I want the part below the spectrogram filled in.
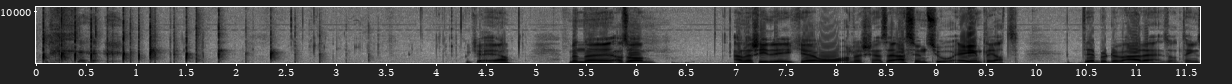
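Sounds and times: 
crowd clapping: 0.0 - 3.5
speech: 0.4 - 0.8, 4.3 - 6.3, 7.0 - 11.6.

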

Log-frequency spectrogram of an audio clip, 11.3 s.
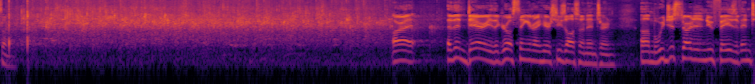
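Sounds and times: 
speech: 0.0 - 0.4, 5.9 - 11.3
audience clapping: 0.0 - 6.9.

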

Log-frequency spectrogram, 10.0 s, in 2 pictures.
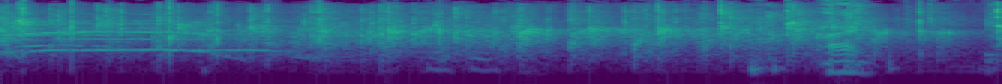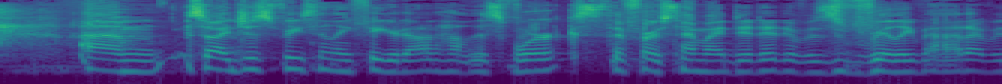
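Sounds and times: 
audience clapping to welcome an author at a bookstore reading: 0.0 - 5.5
speech: 4.2 - 4.4, 5.4 - 10.0.

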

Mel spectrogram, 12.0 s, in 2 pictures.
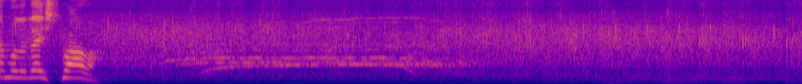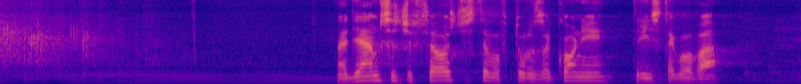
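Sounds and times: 
speech: 0.0 - 0.9, 8.6 - 11.5
church congregation applauding during a sermon: 0.0 - 7.3.

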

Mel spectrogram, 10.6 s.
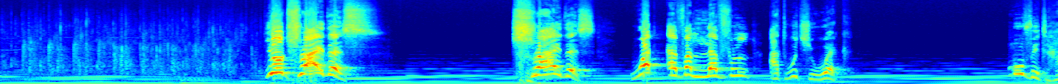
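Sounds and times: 
audience clapping: 0.0 - 2.7
speech: 2.8 - 3.7, 5.3 - 8.6, 10.1 - 10.5.

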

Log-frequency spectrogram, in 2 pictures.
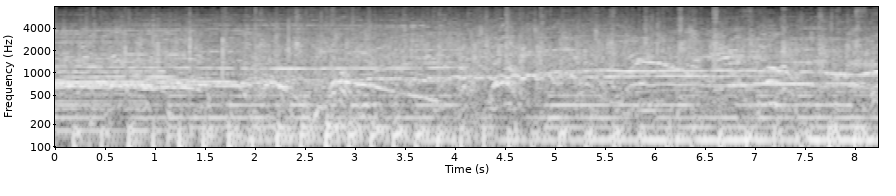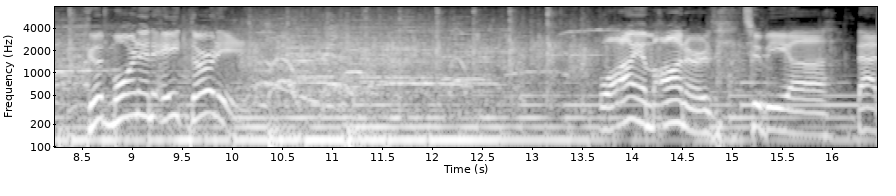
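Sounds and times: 
whoops: 0.0 - 8.8, 10.2 - 13.8
audience applause: 0.0 - 15.1
tonal music: 0.0 - 16.4
speech: 8.6 - 10.5, 13.7 - 16.4.

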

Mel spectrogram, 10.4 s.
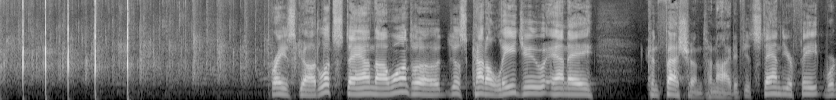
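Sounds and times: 
sharp hand claps: 0.0 - 3.4
speech: 3.4 - 10.4.

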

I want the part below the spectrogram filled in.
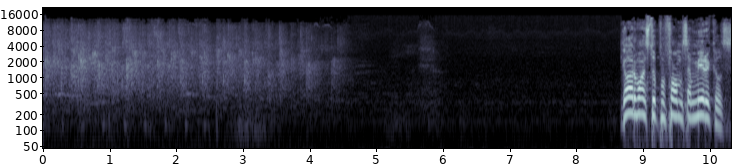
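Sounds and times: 
audience clapping: 0.0 - 4.7
speech: 8.7 - 10.3.

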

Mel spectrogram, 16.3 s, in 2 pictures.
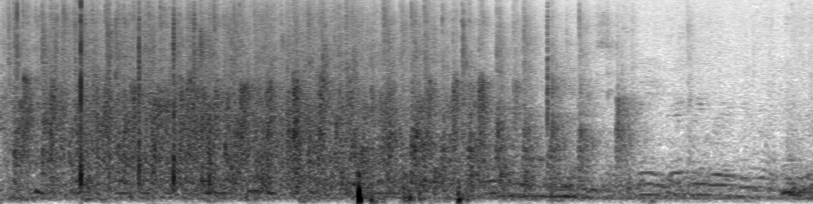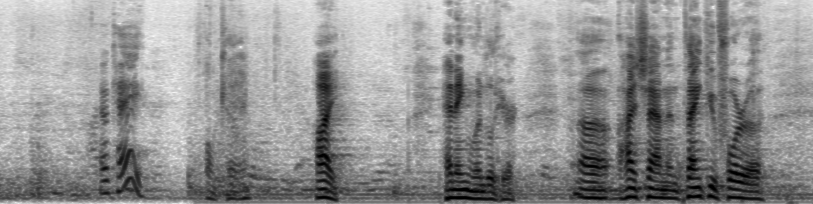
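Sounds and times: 
audience applause: 0.0 - 6.3
speech: 9.2 - 11.6, 12.6 - 15.8.

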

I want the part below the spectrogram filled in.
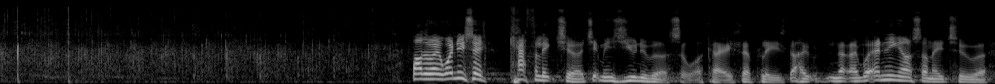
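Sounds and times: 
audience applause: 0.0 - 4.1
speech: 4.1 - 9.9.

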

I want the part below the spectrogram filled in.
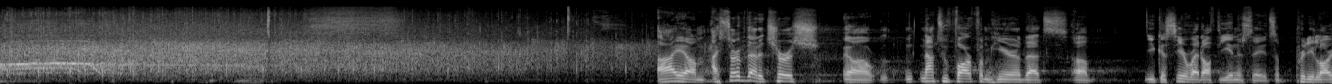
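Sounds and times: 
audience hand clapping: 0.0 - 7.6
speech: 6.6 - 13.3.

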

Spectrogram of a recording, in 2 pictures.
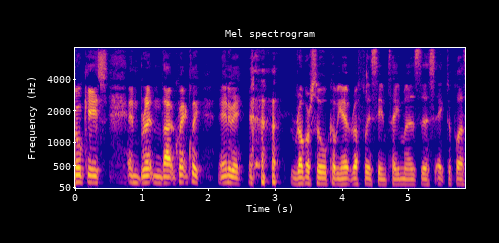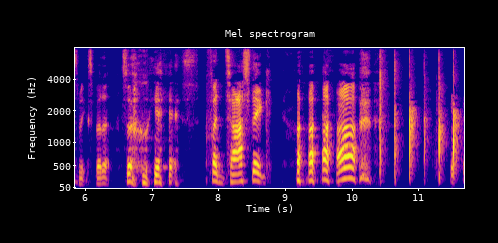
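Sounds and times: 
speech: 0.0 - 10.5
laughter: 2.6 - 3.6, 6.6 - 7.7, 9.2 - 10.6
applause: 10.3 - 11.6.

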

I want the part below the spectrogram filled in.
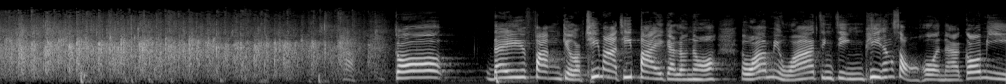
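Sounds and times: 
audience applause: 0.0 - 3.9
speech: 4.0 - 10.0.

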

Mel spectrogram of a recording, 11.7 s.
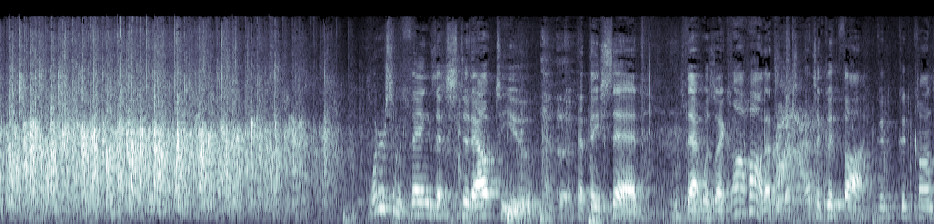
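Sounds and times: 
audience applause: 0.0 - 4.5
speech: 4.8 - 11.6.

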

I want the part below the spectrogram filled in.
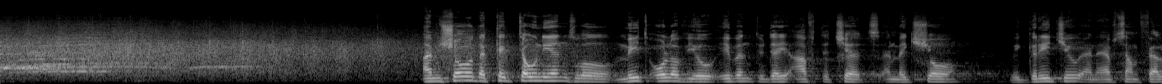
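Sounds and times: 
audience applause: 0.0 - 4.4
speech: 4.2 - 11.6.

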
